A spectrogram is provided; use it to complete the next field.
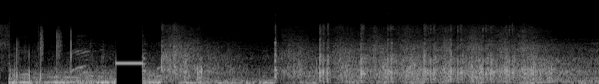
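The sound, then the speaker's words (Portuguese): A rapid burst of sharp gunshots, at least 10 shots in all, cracks outdoors at a police checkpoint in Brasília, Brazil, as a white car flees, followed by a few scattered shots amid rumbling street noise and indistinct voices, with a brief electronic beep cutting in early on. “Foram pelo menos 10 tiros.”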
